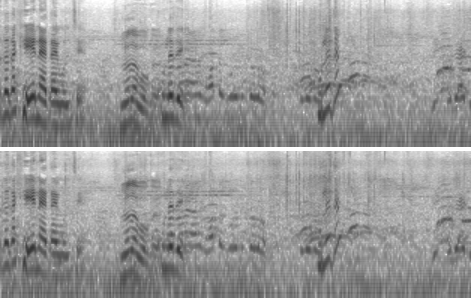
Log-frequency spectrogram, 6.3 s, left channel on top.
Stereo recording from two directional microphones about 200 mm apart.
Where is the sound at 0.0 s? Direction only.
15° left (ahead or behind).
